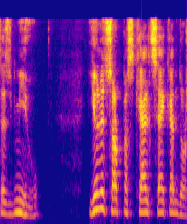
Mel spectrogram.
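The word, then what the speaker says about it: μ: Um it's mu pronounced as mu.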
